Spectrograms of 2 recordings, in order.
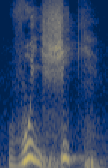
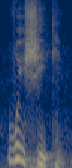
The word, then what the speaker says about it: Vujicic: do Senhor chamado Nick Vujicic. Esquisito mesmo, né? Você tem ali um J, mas que na verdade se pronuncia como um I.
